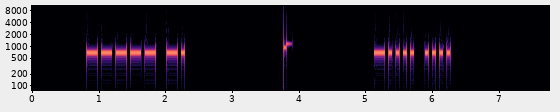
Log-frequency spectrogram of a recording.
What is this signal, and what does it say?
Morse code, heard as a keyed tone, about 22 wpm, 700 Hz. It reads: 0 N 6 H
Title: Single-Letter Single-Number 22wpm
